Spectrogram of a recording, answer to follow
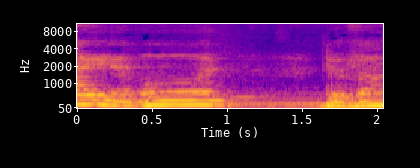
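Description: A man's voice singing long, held notes into a microphone. It dips away about halfway through and comes back before the end.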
